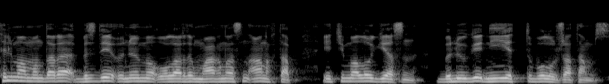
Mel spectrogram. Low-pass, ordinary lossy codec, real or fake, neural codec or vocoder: 7.2 kHz; none; real; none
